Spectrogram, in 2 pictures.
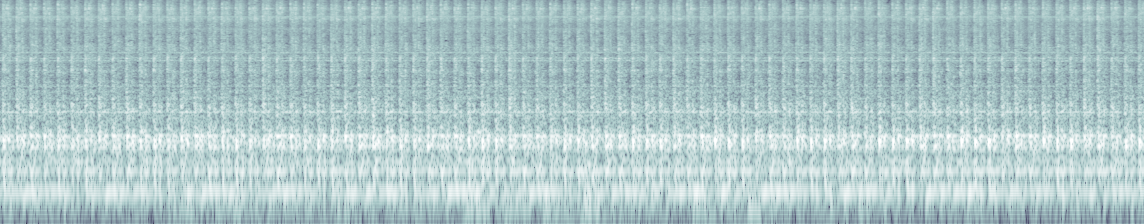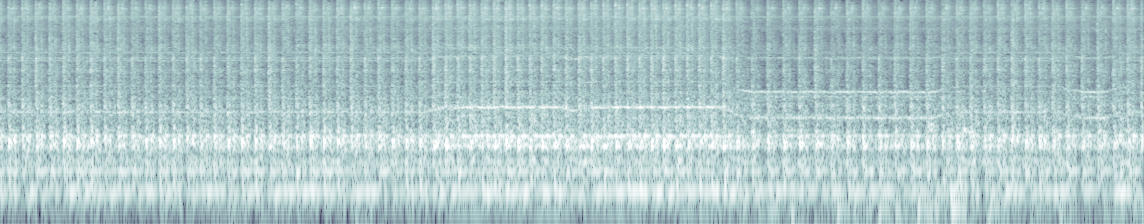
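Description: CNY computerized embroidery machine stitching a design, its needle going up and down in a fast steady rhythm as the hoop carriage moves. A thin motor whine underneath steps up in pitch about two-thirds of the way through and changes again a few seconds later.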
